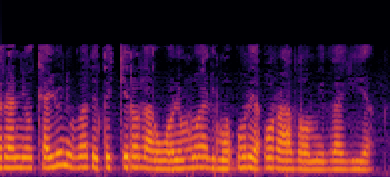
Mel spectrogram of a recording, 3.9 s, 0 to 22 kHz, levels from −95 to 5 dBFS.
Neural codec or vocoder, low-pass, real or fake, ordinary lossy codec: none; 19.8 kHz; real; AAC, 24 kbps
